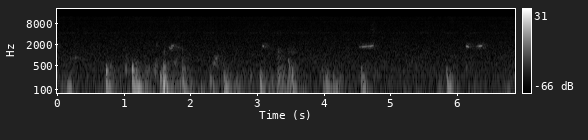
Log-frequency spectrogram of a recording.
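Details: Long-eared owls in a Hungarian nest, 13 May 2022, the mother bringing prey: several short, high, thin whistles scattered over a busy background of soft thuds, scratching and shuffling.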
